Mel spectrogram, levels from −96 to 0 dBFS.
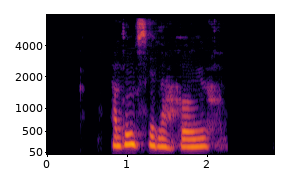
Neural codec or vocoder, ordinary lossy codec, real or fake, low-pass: codec, 16 kHz, 4 kbps, FunCodec, trained on LibriTTS, 50 frames a second; MP3, 64 kbps; fake; 7.2 kHz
